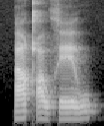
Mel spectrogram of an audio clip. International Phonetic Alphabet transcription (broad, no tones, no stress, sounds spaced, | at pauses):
a qʼ o w x e w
